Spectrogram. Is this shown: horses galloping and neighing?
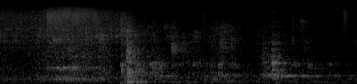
no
